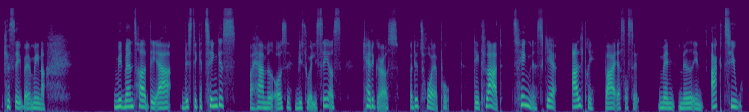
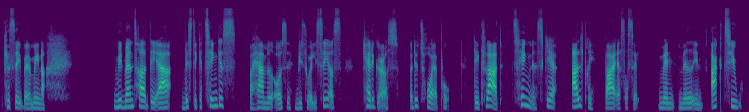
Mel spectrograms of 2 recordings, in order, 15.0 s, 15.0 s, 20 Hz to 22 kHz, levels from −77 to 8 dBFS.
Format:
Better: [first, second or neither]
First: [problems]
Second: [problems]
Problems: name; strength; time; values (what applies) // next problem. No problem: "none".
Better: first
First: none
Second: thin; somewhat; fading below 900 Hz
